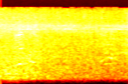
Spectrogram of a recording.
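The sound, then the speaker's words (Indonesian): A steady, broad wash of fairly big ocean waves rushing continuously at dusk on the beach closest to Mataram city centre, fairly loud, with no distinct breaks between waves in this short stretch. “saat ini gue sedang di waktu senja dengan ombak yang lumayan gede karena gue sekarang ada di daerah pantai di mana pantai ini paling dekat dari pusat kota Mataram”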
